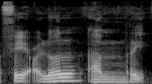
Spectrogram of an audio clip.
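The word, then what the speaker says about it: فعل الأمر: Kita beranjak ke fi'il mudhor sanian alfi'lul amru ya. Tapi yang mahsyur itu cara bacanya adalah ya fi'lul amri. Jadi mudf-mudf ilaih ya bukan ee naat man'ud.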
